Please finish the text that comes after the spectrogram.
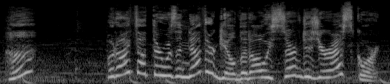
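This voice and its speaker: A woman voicing an eager, naive young boy adventurer in a video game, earnest and excitable. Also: very high voice, brisk, soft background music, heavily acted. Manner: earnest, boyish. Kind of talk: video game dub acting.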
